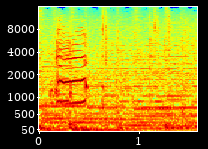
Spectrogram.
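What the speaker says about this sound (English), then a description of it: "That's a chicken, alright." A chicken in the Final Fantasy XIV game lets out a short honking cluck, a brief harmonic call near the start followed by a low steady game ambience.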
